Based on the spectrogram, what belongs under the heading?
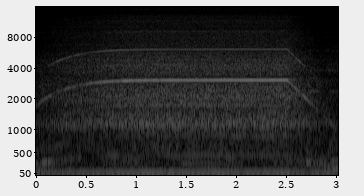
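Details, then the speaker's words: Rotary brush after replacing its broken fan blade and clearing a blockage at the drilled hole: small motor spins up to a steady high whir with airy rush, then winds down smoothly, running normally. "Aí, tá rodando perfeito, galera."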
